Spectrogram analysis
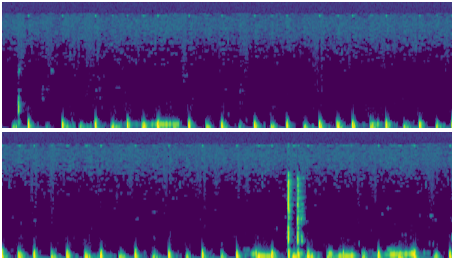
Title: heartbeat while lying on my left side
